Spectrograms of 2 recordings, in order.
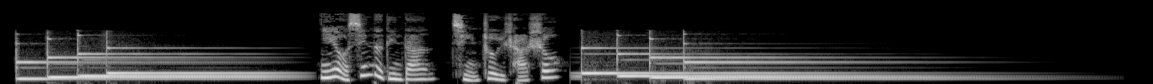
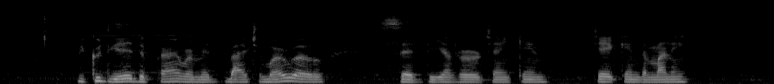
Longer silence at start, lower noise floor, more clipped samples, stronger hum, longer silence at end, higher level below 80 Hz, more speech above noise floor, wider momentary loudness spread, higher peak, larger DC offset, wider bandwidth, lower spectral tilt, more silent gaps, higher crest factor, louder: second, 0.15 s vs 0.8 s; second, -57 dBFS vs -68 dBFS; neither; neither; first, 1.55 s vs 0.85 s; first, -54 dBFS vs -68 dBFS; first, 42 dB vs 31 dB; second, 13 LU vs 16 LU; first, 0 dBFS vs -20 dBFS; neither; second, 11.5 kHz vs 13 kHz; second, -3 dB/octave vs -7 dB/octave; neither; about the same, 14 dB vs 18 dB; first, -14 LUFS vs -38 LUFS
